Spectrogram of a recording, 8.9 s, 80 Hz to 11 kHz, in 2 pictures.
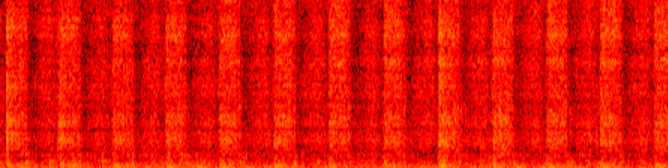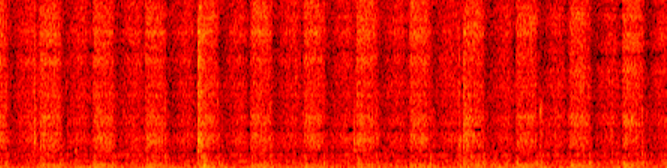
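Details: Josef Falk 456 overtype model steam engine, awaiting finished restoration, run after sitting a couple of months: steady, even puffing about 170 beats a minute with no knocks or hesitation, running smoothly.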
